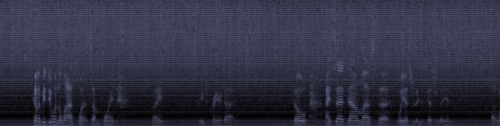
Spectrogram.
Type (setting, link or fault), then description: setting, large echoing room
